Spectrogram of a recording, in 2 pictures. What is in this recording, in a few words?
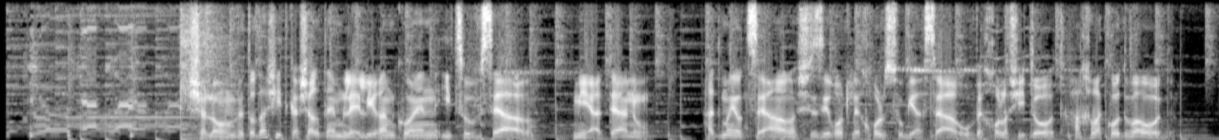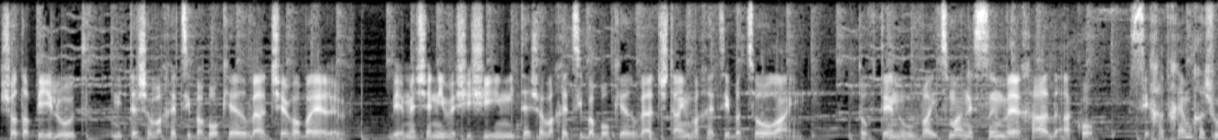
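hebrew interactive voice response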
